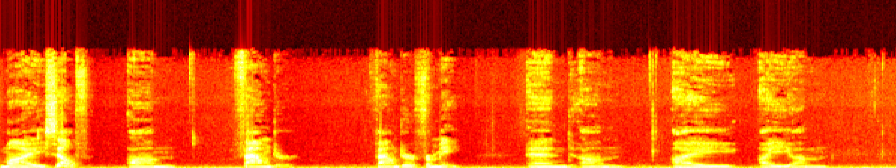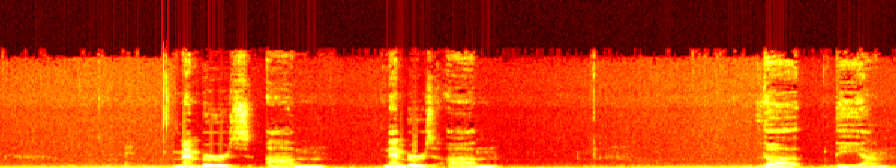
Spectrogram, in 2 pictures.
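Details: Example of Broca's (expressive) aphasia with word-finding difficulty, halting speech and imperfect grammar, comprehension preserved; Broca's aphasia.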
